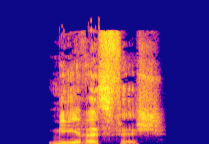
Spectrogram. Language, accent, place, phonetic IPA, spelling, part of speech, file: German, Germany, Berlin, [ˈmeːʁəsˌfɪʃ], Meeresfisch, noun, De-Meeresfisch.ogg
- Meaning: saltwater fish, seafish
